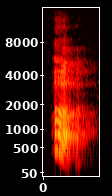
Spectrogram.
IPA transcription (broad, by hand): ə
